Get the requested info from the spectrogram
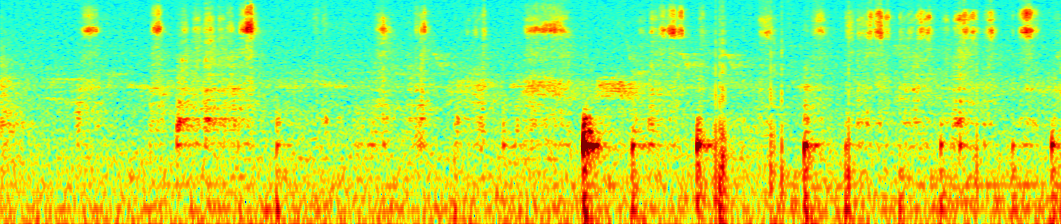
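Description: Faint squeaks and scratches of a marker pen drawing on a whiteboard in short strokes, with a few light taps of the tip against the board.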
